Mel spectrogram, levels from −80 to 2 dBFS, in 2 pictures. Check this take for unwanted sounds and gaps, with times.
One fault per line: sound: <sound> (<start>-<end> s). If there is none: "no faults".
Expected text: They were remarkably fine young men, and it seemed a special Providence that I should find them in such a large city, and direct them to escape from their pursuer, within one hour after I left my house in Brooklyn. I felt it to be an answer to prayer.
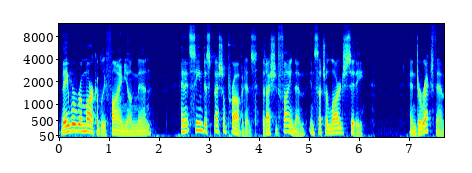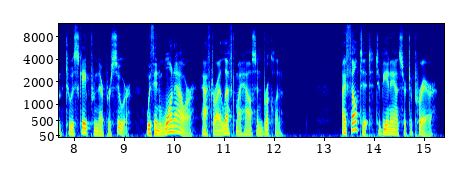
no faults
